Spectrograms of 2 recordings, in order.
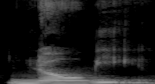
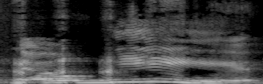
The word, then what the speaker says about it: Knomee: Knomee with no W. And two E's. Okay, good. Knomee. Knomee. That's right. Yeah. It's a bit of a command. Like, I want you to know me.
